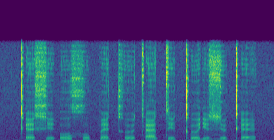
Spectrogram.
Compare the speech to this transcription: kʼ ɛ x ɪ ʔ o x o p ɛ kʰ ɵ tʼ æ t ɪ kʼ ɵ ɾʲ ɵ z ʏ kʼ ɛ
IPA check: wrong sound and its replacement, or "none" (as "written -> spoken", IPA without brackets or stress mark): none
